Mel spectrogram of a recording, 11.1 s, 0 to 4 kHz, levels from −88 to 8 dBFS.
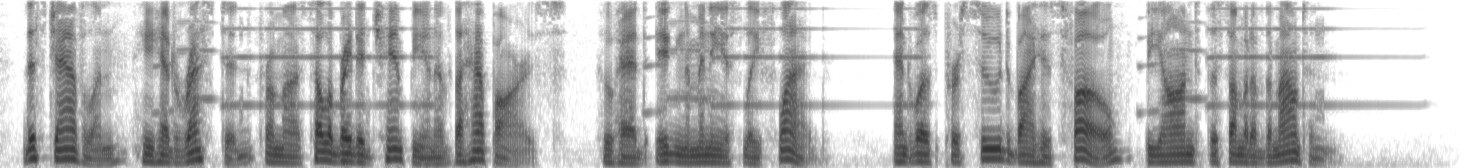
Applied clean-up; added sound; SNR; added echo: neural mask model RNNoise.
